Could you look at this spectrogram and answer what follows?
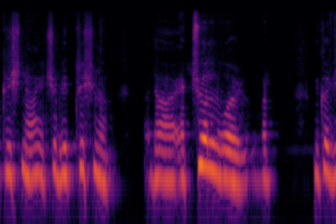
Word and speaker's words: Krishna: Krishna, it should be Krishna, the actual word, but because it's very difficult to pronounce. So like... The word is Krishna. It's not, there's no emphasis on the last syllable, because if you say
